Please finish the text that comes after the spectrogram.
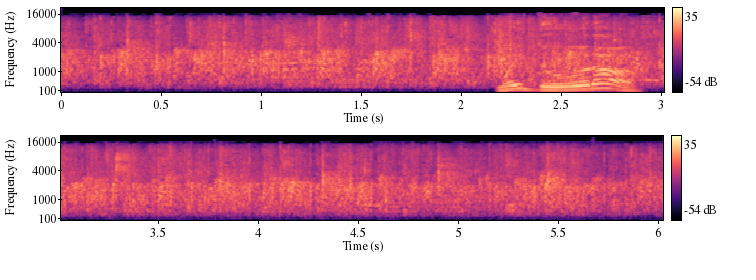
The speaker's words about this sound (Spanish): Dale un aplauso, papi.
